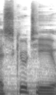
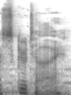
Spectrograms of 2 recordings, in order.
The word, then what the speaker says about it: Scuti: out here we have UI scooty or scooti depends how you want to pronounce it the largest star that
